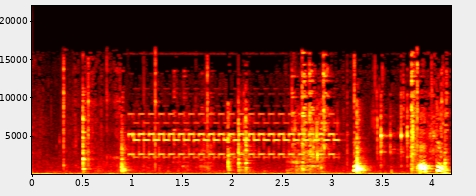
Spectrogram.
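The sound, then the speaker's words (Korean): The father's mobile phone rings with steady, high electronic tones held for a couple of seconds, over faint background noise, followed by short bursts of voices talking. “이거 아빠 휴대폰 소리 아니야?”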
